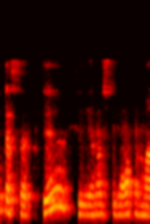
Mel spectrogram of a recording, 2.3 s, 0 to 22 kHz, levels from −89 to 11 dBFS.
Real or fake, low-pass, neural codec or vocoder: real; 7.2 kHz; none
